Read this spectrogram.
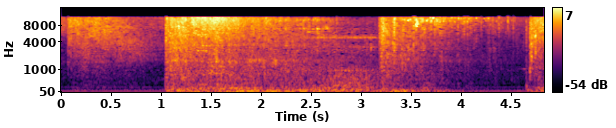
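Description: An axe smashes into a hanging brazier with a loud crash.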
